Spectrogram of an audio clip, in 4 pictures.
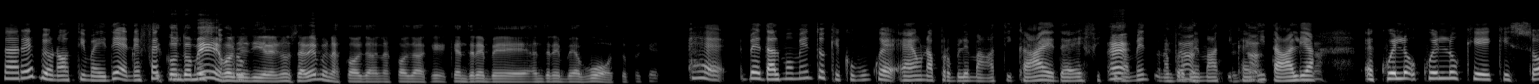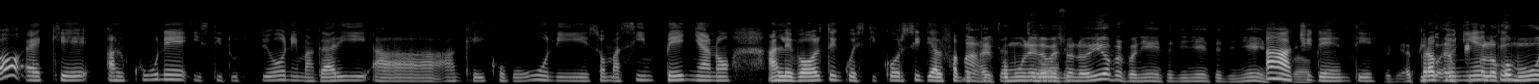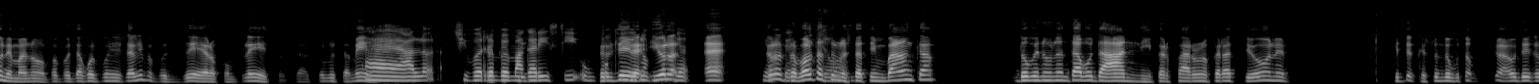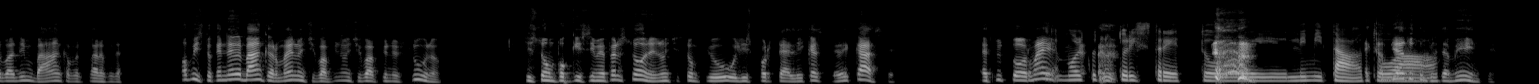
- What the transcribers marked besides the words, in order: tapping; "proprio" said as "propio"; "proprio" said as "propo"; "proprio" said as "propio"; "proprio" said as "propo"; "proprio" said as "propo"; "cioè" said as "ceh"; "Cioè" said as "ceh"; "cioè" said as "ceh"; throat clearing; cough
- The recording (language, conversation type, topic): Italian, podcast, Come cambierà la medicina grazie alle tecnologie digitali?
